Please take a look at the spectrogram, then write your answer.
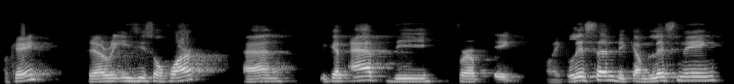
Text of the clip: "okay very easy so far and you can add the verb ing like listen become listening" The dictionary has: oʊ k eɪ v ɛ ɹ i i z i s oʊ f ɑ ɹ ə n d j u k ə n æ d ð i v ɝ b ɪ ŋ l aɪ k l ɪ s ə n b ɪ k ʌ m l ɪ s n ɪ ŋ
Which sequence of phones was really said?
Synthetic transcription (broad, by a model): oʊ k eɪ v ɛ ɹ i i z i s oʊ f ɑ ɹ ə n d j u k ə n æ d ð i f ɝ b ɪ ŋ l aɪ k l ɪ s ə n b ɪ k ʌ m l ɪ s n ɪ ŋ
